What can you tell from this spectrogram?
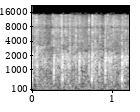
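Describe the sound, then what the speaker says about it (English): A large crowd at a political gathering claps in loud, dense bursts, giving a brief, continuous patter of clapping. "More of that clap."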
